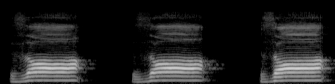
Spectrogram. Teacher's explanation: জিহ্বার আগা উপরে 2 দাঁতের আগায় লাগবেন, লাগিয়ে একটু মোটা আওয়াজে আপনার উচ্চারণ করতে হবে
